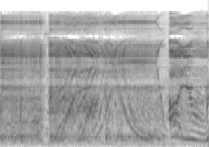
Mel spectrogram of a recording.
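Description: DX Build Driver toy transformation belt playing its electronic sound effects, recorded voice and music through its small built-in speaker. Sweeping synth glides run up and down, cut out briefly just after three seconds, then return as swooping tones.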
